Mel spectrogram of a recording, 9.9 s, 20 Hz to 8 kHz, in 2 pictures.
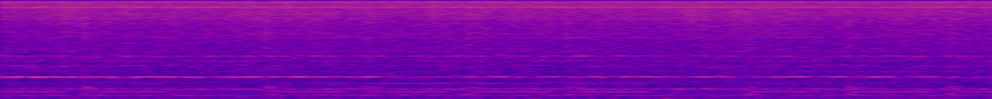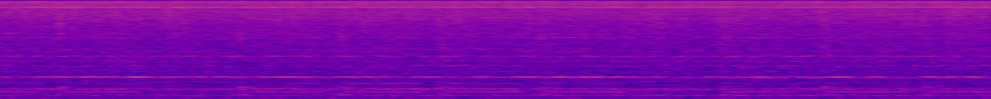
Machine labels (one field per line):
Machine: slide rail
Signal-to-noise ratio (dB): 0 dB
